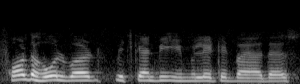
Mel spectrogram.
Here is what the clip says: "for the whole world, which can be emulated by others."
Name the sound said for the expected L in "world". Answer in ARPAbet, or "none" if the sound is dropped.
none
